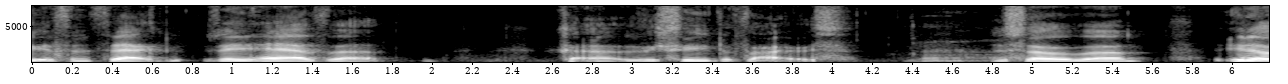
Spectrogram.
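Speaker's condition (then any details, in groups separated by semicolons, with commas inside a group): Tongue cancer; dry mouth overcome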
